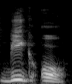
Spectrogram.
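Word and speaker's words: Big O: এটা দিয়ে জেনারেলি কোনো একটা অ্যালগরিদমের ওয়ার্স্ট কেসকে ডিনোট করা হয়, অ্যান্ড ইট is pronounced as বিগ ও।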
